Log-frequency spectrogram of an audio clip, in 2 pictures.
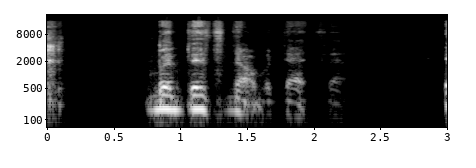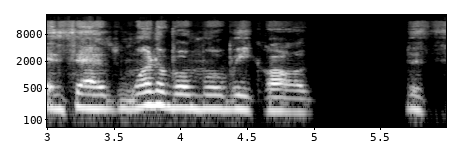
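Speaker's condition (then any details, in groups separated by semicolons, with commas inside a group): Brain injury; right side numb including tongue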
